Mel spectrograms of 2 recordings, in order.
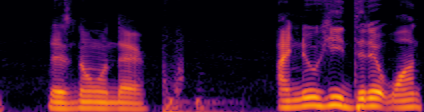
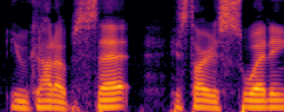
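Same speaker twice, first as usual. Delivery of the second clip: ordinary delivery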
